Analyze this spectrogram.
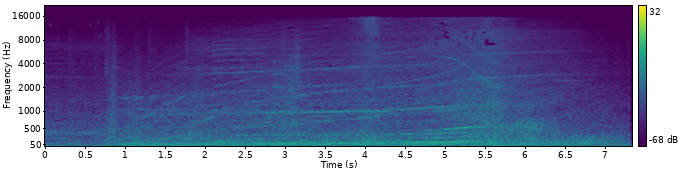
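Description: A dropship's jet engines roar and whine as it lifts off and flies away.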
